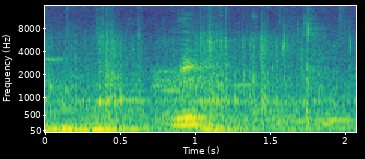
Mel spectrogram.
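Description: A voice says one short word about a second in, over quiet room noise with a few faint clicks.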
